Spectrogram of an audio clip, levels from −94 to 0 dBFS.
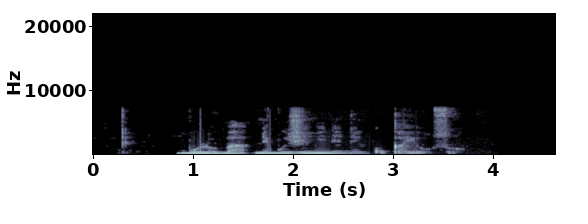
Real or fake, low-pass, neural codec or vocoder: real; 7.2 kHz; none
